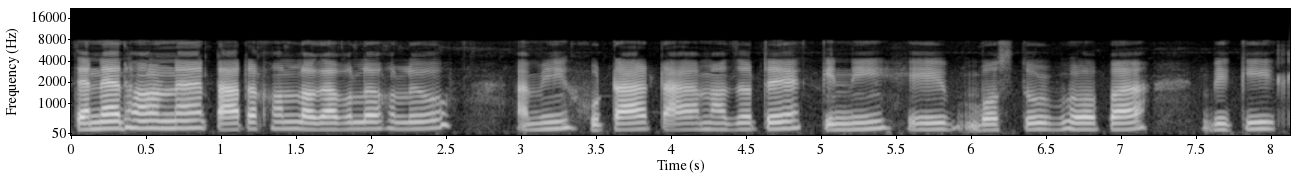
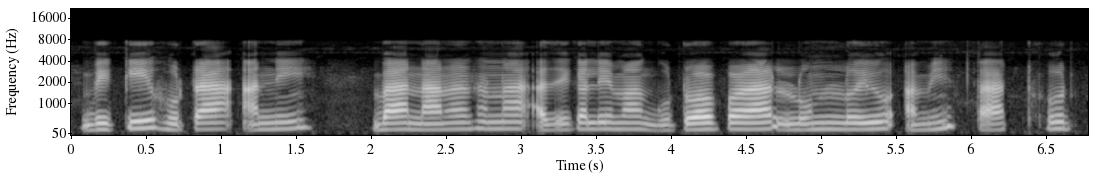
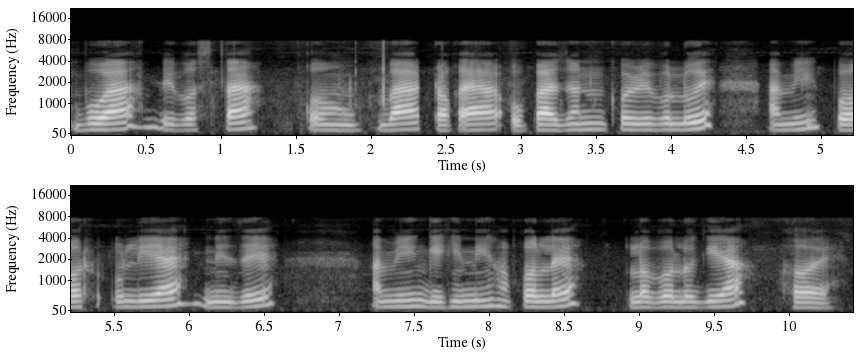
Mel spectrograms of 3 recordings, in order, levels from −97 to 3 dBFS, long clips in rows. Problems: none marked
